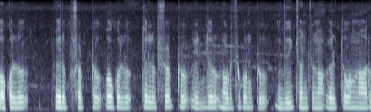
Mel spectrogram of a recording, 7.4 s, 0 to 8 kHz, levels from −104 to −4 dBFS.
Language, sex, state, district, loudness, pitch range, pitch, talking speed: Telugu, male, Andhra Pradesh, Manyam, -22 LUFS, 130-145 Hz, 135 Hz, 95 wpm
